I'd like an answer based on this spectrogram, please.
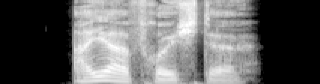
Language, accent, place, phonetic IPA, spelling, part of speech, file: German, Germany, Berlin, [ˈaɪ̯ɐˌfʁʏçtə], Eierfrüchte, noun, De-Eierfrüchte.ogg
- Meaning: nominative/accusative/genitive plural of Eierfrucht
